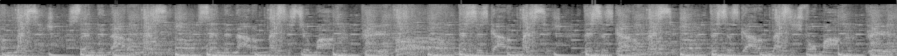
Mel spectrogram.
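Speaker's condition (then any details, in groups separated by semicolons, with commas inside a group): No condition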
